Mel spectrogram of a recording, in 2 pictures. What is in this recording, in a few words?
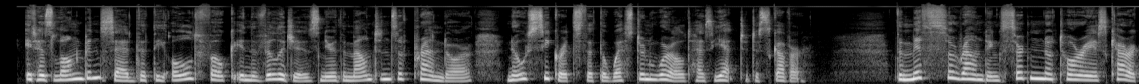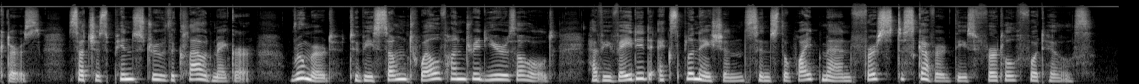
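F EN documentary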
